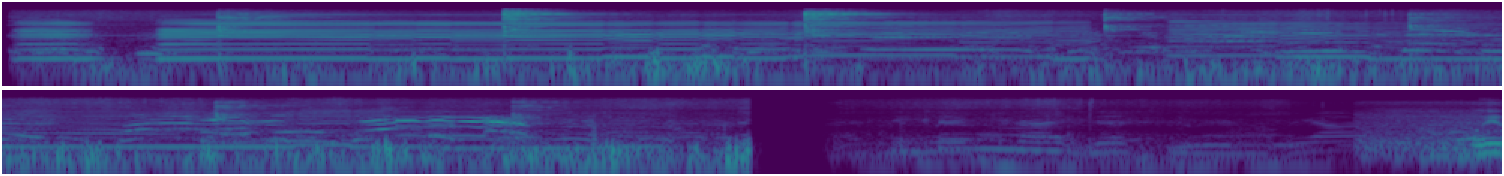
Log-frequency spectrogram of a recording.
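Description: Music with a held melody line that steps slowly up and down, with people's voices mixed in. It breaks off abruptly about three-quarters of the way through, leaving quieter talk.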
